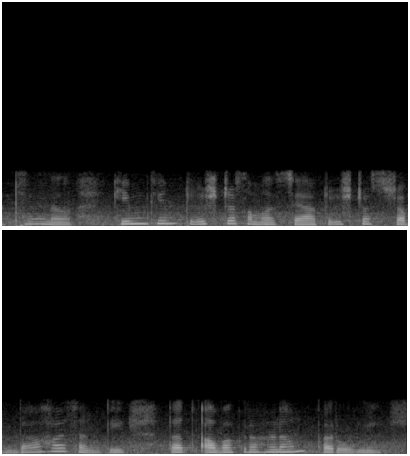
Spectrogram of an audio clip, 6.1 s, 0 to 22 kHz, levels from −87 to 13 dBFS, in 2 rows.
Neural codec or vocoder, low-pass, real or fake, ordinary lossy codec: codec, 16 kHz, 2 kbps, FunCodec, trained on Chinese and English, 25 frames a second; 5.4 kHz; fake; none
